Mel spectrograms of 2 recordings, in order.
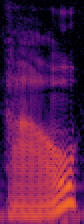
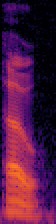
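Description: First: The vowel begins open, bright and forward. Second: The vowel begins closed, central and schwa-like. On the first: "a nice, bright, forward, almost a-like quality at the beginning" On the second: "the initial sound is more closed, more central"

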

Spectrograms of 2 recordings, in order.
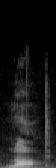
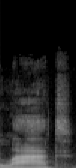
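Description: First: The vowel is made with rounded lips. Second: The vowel is open and unrounded. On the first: The speaker calls it right. "say ... lot" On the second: The speaker calls it wrong. "don't say lat"

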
